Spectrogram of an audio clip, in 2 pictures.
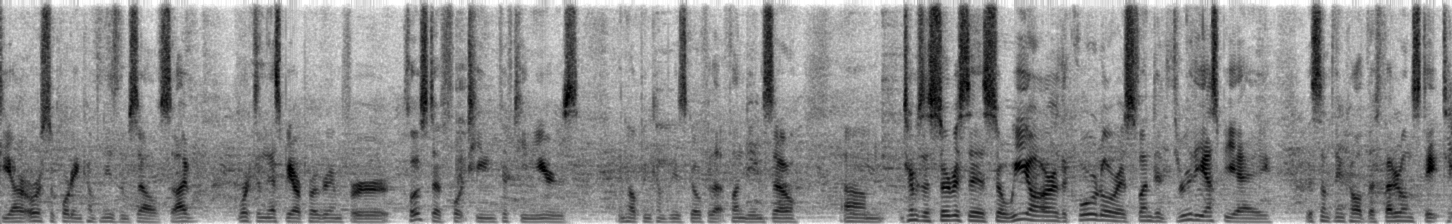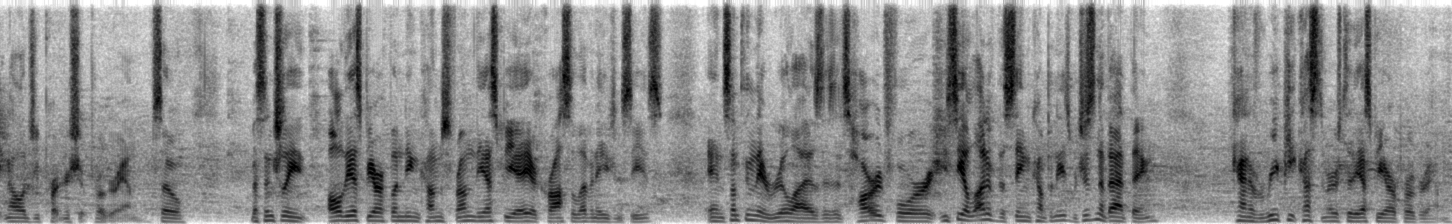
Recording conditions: busy venue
